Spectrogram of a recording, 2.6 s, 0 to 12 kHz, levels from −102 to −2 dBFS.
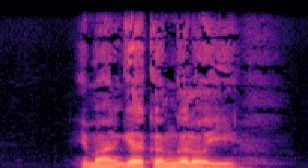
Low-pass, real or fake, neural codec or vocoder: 10.8 kHz; real; none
